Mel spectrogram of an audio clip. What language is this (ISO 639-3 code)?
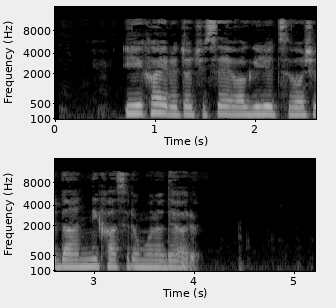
jpn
